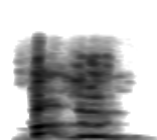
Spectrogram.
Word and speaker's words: balloon: given stress not Doctrine balloon not a balloon a balloon not a balloon the final syllable of the word balloon takes rise because the ultimate's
